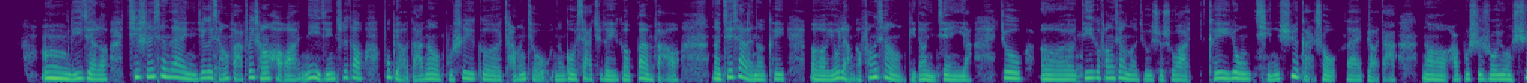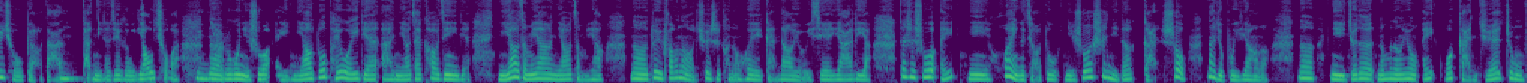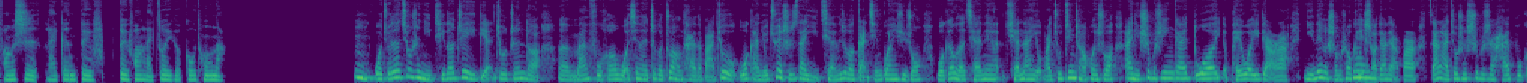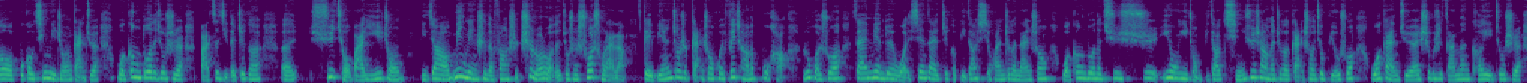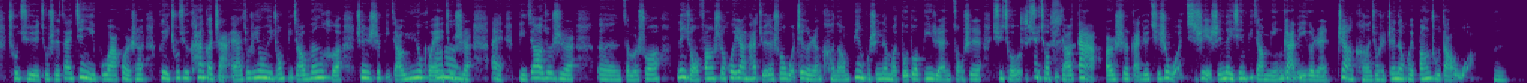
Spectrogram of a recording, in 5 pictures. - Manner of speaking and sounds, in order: other background noise
- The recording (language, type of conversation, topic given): Chinese, advice, 我该如何表达我希望关系更亲密的需求，又不那么害怕被对方拒绝？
